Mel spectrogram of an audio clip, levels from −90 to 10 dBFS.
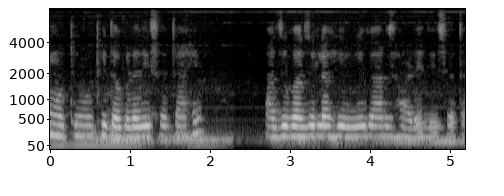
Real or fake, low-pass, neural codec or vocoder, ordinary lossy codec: real; none; none; none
